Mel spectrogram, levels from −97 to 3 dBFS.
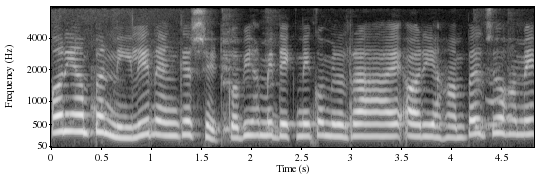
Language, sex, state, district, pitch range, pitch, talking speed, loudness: Hindi, female, Chhattisgarh, Bilaspur, 255-300 Hz, 270 Hz, 250 wpm, -15 LUFS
